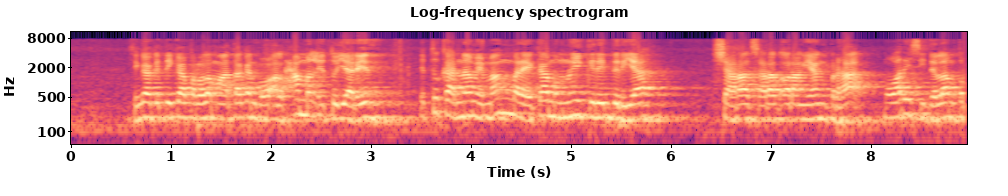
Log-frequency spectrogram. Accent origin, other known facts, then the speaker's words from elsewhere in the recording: Java, Indonesia; born there; kenapa saya dilahirkan di sini, di Jawa ya, sehingga saya kejawen-jawenan gini.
